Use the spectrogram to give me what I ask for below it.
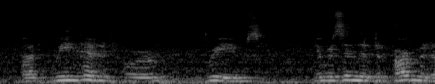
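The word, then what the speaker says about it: Reims: r e i Ms it's more something like grass I'm barking grass and it's different from rims but we headed for RS it was in the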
